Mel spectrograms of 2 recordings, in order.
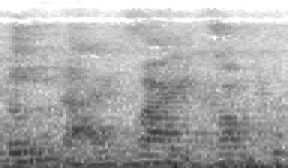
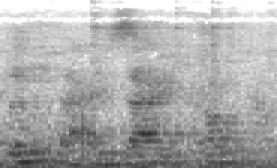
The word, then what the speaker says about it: tứ đại giai không: Không phải là tứ đại vai không, mà phải đọc là tứ đại giai không.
